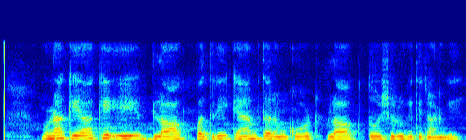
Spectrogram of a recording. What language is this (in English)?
Punjabi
